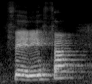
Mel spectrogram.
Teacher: uns fazem mais esse som, essa língua entre os dentes mais forte, outros menos, bem suave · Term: TH do inglês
